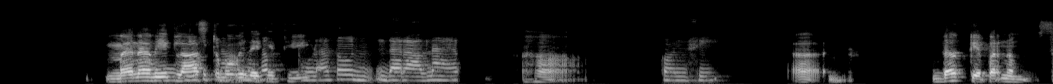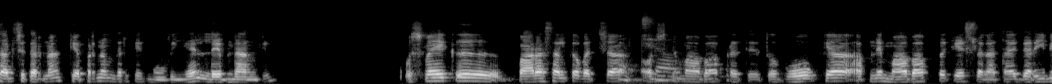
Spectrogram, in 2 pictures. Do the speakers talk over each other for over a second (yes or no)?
yes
